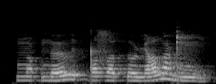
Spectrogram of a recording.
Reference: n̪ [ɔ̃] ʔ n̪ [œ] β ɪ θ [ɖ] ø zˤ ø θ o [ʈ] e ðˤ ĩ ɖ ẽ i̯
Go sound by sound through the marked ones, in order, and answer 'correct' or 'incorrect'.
correct, correct, correct, incorrect: ɳ

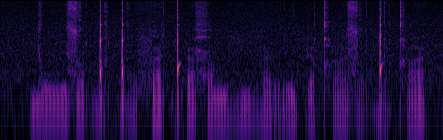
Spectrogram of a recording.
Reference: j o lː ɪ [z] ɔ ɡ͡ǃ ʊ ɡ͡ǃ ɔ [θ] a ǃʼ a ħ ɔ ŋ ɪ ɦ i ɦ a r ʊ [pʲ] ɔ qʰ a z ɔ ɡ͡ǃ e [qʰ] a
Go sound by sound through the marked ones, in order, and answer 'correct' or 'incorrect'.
correct, incorrect: f, correct, correct

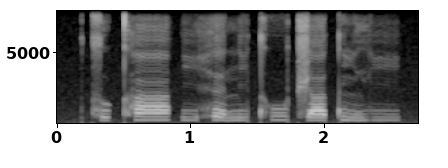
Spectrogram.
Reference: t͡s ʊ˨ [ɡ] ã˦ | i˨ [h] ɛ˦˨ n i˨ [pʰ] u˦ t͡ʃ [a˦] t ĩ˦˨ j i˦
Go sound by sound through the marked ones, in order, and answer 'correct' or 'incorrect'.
incorrect: kʰ, correct, incorrect: tʰ, correct

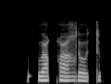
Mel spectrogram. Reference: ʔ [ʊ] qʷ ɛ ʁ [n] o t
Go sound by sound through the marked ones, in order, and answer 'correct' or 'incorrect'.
correct, incorrect: ɾ

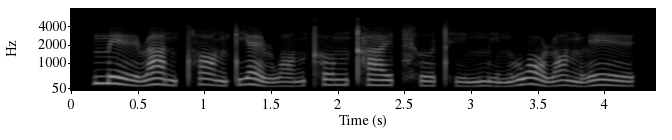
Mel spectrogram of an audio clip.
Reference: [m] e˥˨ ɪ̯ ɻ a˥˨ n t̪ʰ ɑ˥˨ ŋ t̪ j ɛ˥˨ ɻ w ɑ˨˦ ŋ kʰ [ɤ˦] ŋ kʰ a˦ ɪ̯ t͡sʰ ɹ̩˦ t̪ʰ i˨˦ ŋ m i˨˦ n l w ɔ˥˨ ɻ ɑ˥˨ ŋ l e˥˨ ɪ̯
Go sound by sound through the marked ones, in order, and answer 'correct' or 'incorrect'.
correct, correct

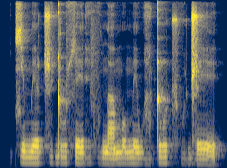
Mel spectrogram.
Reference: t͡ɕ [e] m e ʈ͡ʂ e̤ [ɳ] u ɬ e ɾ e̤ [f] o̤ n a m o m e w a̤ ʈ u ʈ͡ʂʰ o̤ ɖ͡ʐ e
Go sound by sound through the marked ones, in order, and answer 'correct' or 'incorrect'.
correct, incorrect: ɖ, correct

